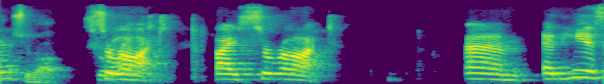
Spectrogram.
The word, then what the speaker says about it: Seurat: Seurat.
